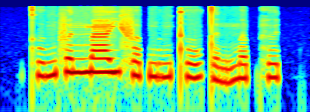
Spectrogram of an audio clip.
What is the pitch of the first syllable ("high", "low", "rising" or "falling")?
rising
